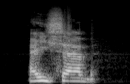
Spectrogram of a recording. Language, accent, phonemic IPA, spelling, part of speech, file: French, Canada, /a.i.sabl/, haïssable, adjective, LL-Q150 (fra)-haïssable.wav
- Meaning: 1. hatable, detestable, insufferable, unbearable, worthy of being hated 2. mischievous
